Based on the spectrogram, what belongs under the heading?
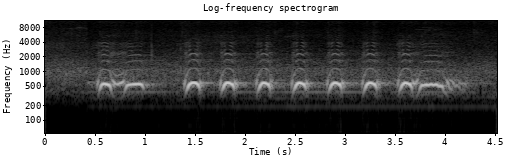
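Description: A Barred Owl gives a rhythmic series of about eight low, rounded hoots, the last drawn out into a falling 'you-all', in the familiar 'who cooks for you' pattern.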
